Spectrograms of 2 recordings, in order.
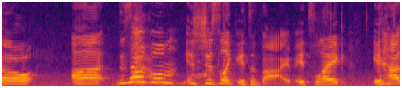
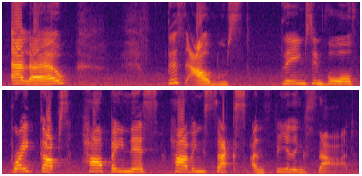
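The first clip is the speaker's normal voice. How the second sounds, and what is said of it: Put-on British accent. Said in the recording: “I'll do a British accent.”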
